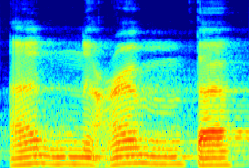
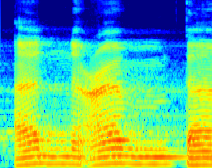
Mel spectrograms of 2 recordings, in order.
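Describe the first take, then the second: Both takes have the same delivery.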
